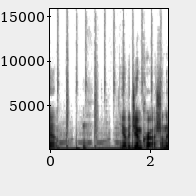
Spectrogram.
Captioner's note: laughs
